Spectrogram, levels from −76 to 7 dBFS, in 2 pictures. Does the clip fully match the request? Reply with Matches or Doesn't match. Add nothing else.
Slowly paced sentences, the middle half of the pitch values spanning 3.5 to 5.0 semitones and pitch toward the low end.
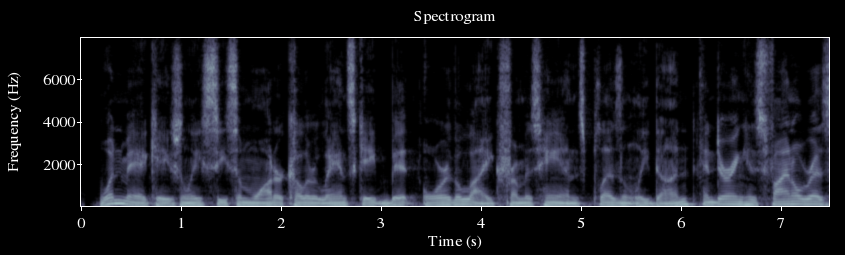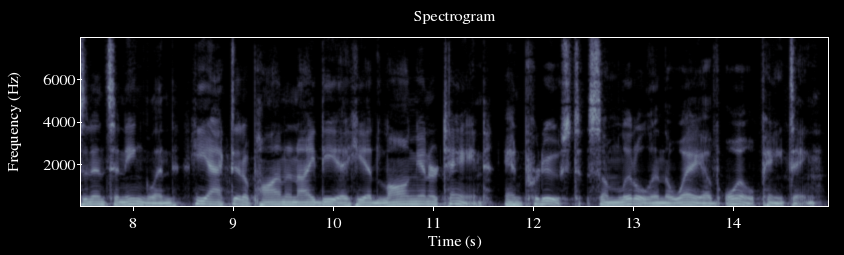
Doesn't match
